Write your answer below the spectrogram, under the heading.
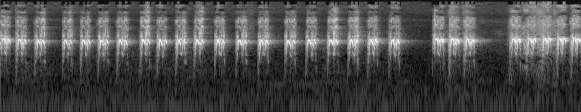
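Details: Greater green leafbird song filled with kingfisher-style phrases, played to prompt other leafbirds to sing: sharp, high chirps repeated about four times a second in a long run, a short pause, then a denser, harsher burst.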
